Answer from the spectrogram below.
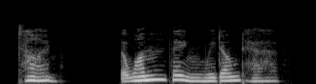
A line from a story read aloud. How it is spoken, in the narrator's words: Lorana said with a sigh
